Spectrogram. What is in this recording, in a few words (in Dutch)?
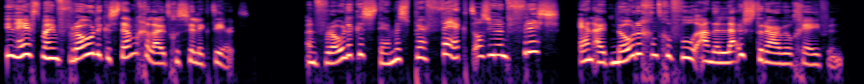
Vrolijk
